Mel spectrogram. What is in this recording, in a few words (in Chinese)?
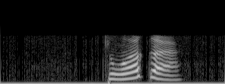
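"zuor ge", Chinese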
